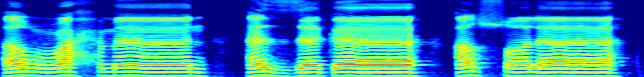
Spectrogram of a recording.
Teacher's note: lamnya hilang ada wujudnya tapi nggak ada bacaannya karena hilang dilebur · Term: lam syamsiah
